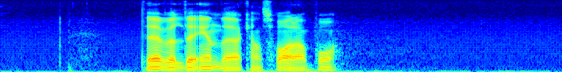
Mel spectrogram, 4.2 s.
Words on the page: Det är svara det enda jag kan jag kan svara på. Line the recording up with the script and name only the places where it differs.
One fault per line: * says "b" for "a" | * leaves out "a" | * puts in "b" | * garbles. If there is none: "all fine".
* says "väl" for "svara"
* leaves out "jag kan"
